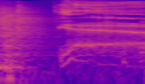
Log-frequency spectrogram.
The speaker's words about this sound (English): So you're able to make the handle turn and creak and get just enough to pop the door open.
